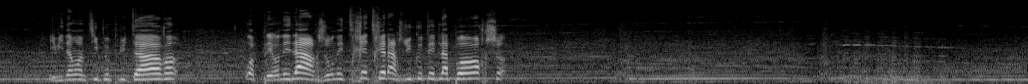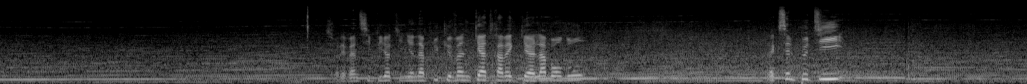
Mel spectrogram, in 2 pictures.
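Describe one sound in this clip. A racing car engine drones steadily, its pitch shifting up and down with speed.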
